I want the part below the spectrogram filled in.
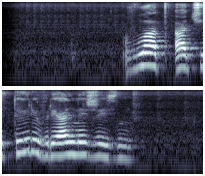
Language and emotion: Russian, neutral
